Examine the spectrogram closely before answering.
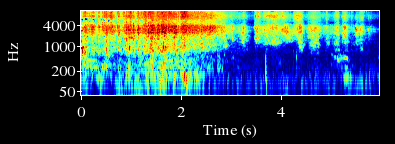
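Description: Pair of racing buffaloes galloping through a water-filled kambla track, churning up a loud rush of splashing water that fades out after about three seconds, followed by a few faint knocks.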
